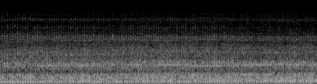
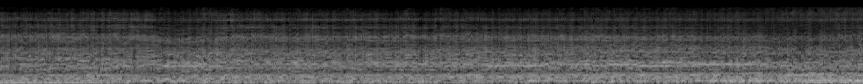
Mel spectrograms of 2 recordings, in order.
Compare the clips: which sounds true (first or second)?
first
